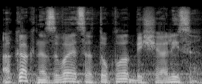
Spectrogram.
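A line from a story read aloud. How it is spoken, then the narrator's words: Calm question. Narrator (Russian): спокойно спросил демон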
